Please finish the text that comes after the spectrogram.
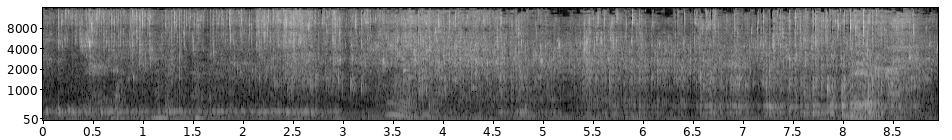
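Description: Tap water is poured steadily into the water tank of a Trister humidifier, making a continuous rushing, splashing stream at moderate loudness with a faint gurgle that rises near the end.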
